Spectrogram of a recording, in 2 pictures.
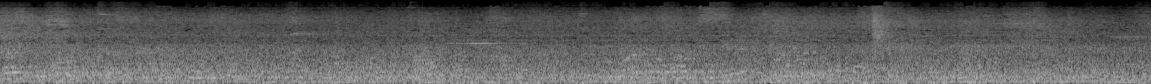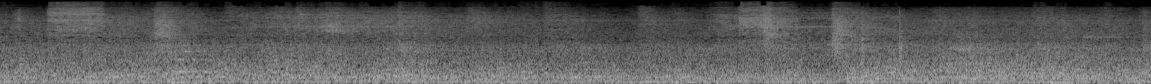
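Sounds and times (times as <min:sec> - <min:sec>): production line machinery noise: 0:00.0 - 0:23.0.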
